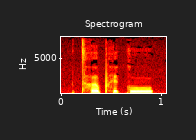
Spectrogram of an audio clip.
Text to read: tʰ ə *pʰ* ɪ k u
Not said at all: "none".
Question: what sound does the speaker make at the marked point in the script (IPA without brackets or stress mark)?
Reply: pʰ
